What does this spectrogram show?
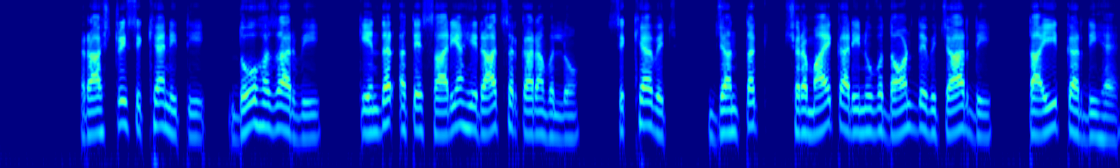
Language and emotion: Punjabi, neutral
